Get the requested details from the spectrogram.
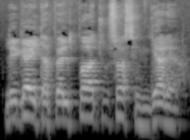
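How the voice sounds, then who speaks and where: A man narrating his craft vlog in a casual, slangy way, easily excited about his new gear. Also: a little high, fast talker, noisy background. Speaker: vlogger.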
